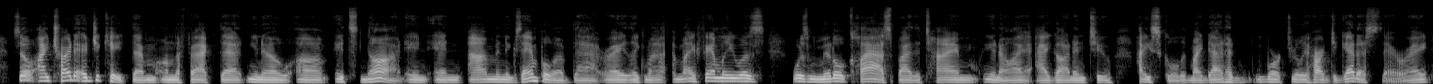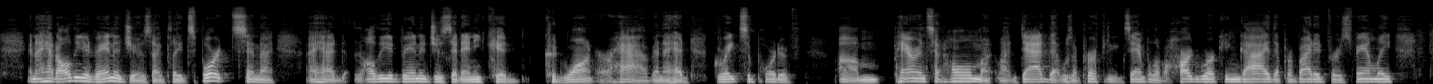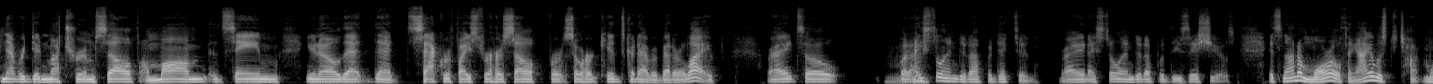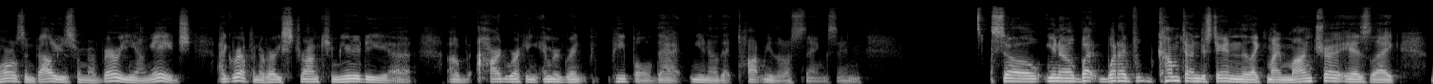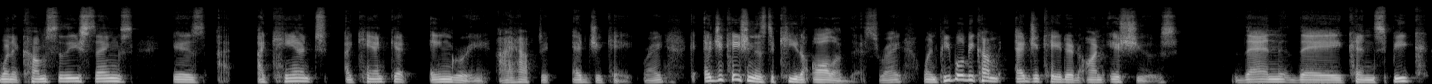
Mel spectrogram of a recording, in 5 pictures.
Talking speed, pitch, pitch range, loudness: 195 wpm, 115 Hz, 105-130 Hz, -22 LUFS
